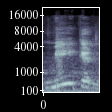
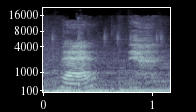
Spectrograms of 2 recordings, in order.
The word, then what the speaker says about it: Meghan: People were saying meh. It's not meh. It's pronounced me. The H is silent.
